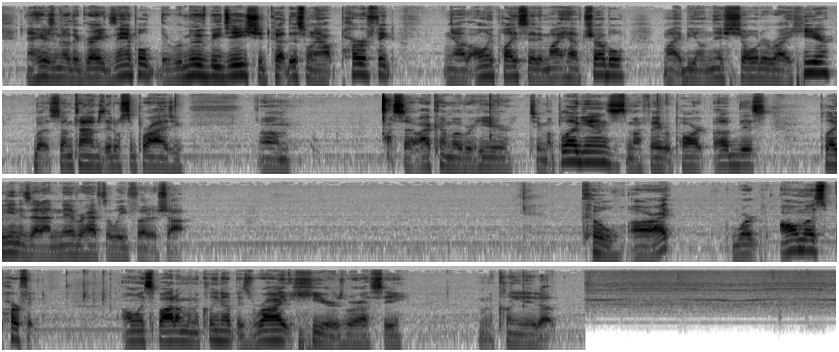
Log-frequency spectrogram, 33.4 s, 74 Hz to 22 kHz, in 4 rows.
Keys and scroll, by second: 0.4 Return, 0.4 KP_5, 0.4 KP_0, 25.8 KP_2, 25.8 KP_5, 25.9 KP_0, 25.9 Return, 26.9 space, 30.2 p, 32.8 [, 33.1 [.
